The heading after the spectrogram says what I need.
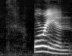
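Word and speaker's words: Orien: awesome orion uh o-r-i-e-n i'll spell it for you but it looks like it's almost that's actually the reason why i chose it back in the day is because it looked like orion because that's my favorite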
